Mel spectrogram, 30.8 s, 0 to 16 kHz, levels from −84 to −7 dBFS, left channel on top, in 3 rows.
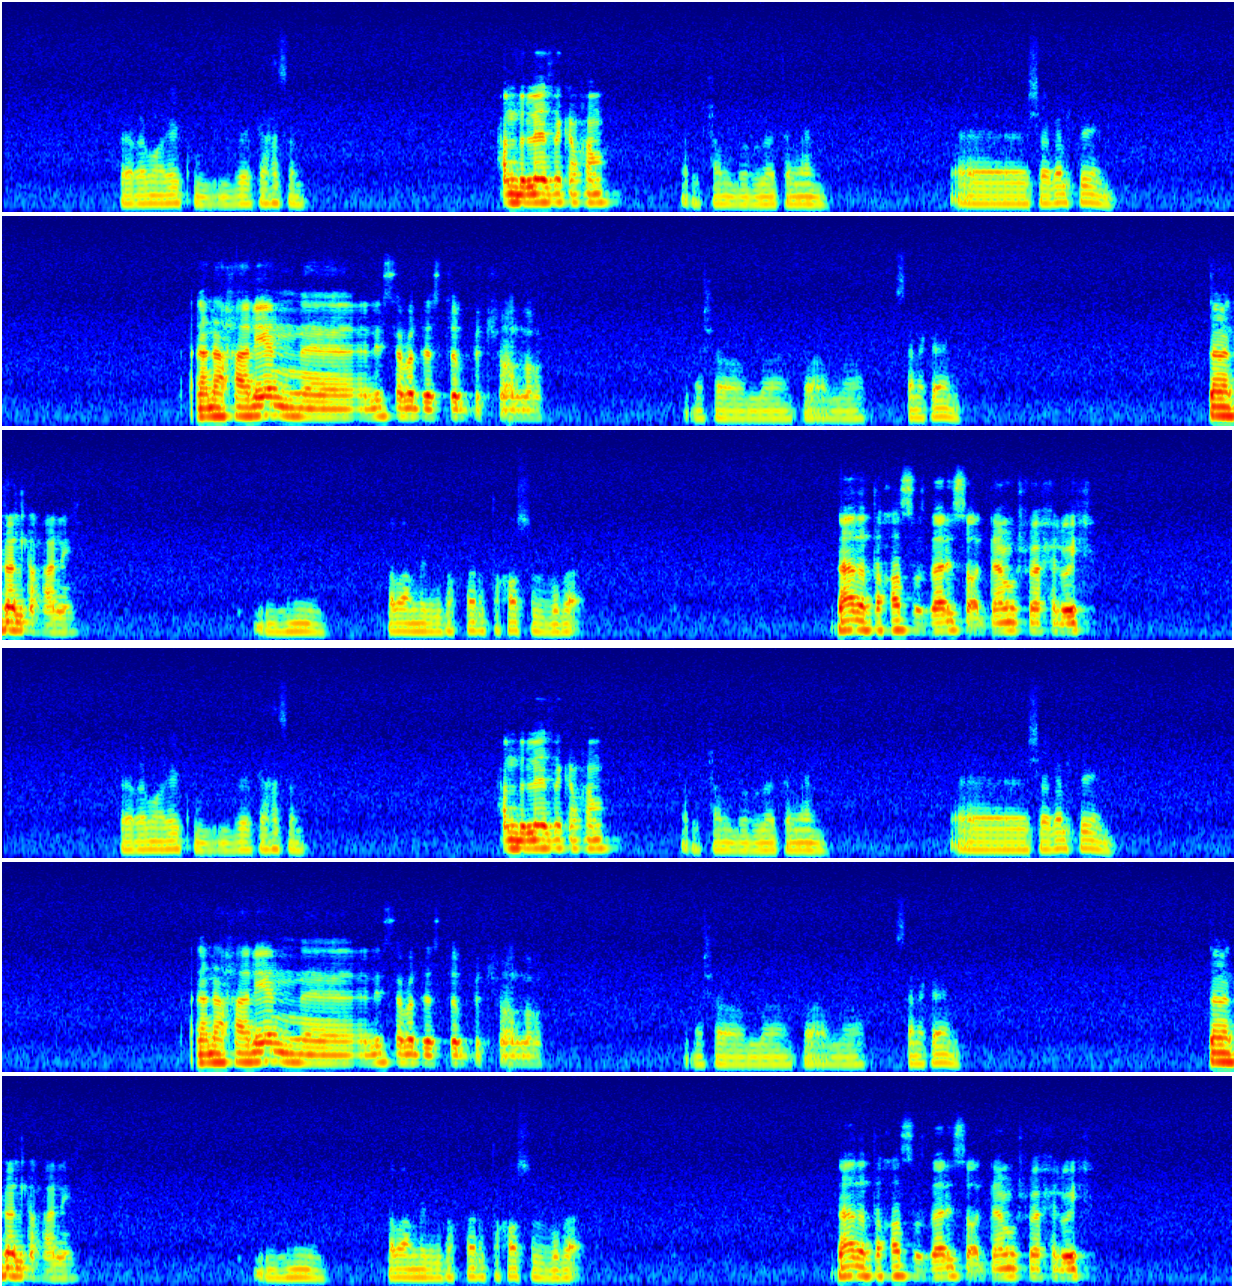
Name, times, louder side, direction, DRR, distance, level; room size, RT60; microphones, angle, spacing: voice 1, 1.0-2.5 5.7-6.9 7.9-9.3 16.0-18.2 22.6-23.2 23.7-25.4, equal, 5° left, 2.8 m, -31 dB
voice 2, 4.1-5.1 11.9-14.8 20.3-21.1 27.5-29.6, left 2 dB, 35° left, 1.6 m, -21 dB
head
